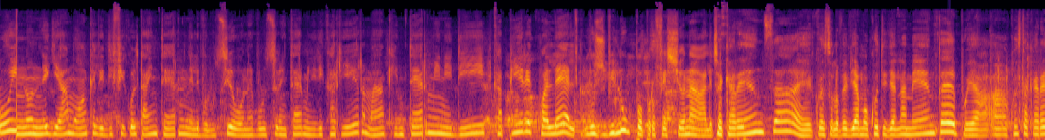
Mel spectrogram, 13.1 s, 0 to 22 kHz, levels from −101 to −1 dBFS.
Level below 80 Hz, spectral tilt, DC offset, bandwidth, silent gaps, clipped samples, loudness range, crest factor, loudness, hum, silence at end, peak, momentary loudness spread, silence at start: -42 dBFS; -6.5 dB/octave; under 0.1%; 15.5 kHz; none; under 0.1%; 6 LU; 14 dB; -15 LUFS; none; 0 s; 0 dBFS; 9 LU; 0 s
